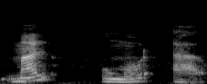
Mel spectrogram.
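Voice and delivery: mal and humorado said apart, with a pause between; "mal" then "humorado" as two separate words; split into its parts. Shown as a demonstration. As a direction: break mal from humorado to show the pieces. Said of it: "Otro ejemplo".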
